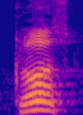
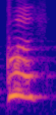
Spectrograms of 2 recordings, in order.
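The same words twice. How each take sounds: First: It is said in a put-on king's voice. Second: It is said in a put-on child's voice. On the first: "king's voice" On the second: "kids voice"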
